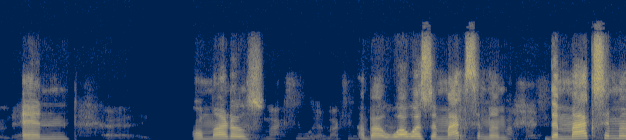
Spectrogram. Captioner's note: speaks Spanish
